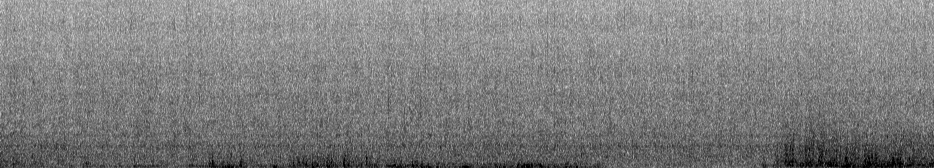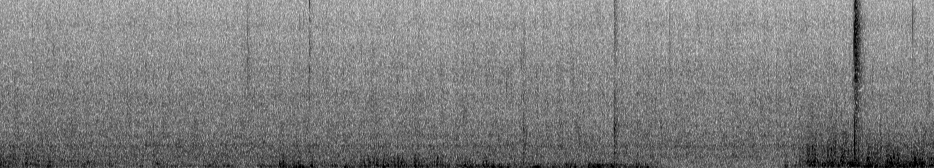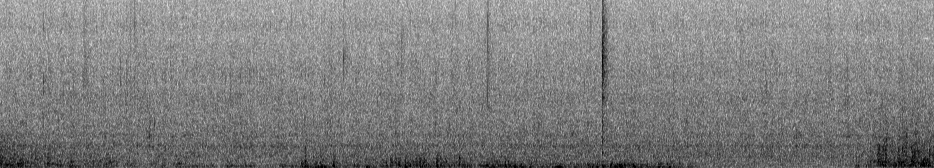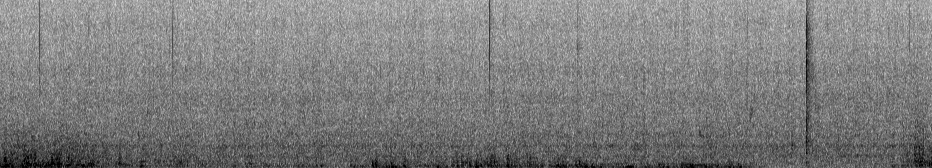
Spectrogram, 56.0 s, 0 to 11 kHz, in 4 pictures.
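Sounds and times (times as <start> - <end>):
steady rain: 0.0 - 56.0
rolls of thunder: 3.1 - 8.8, 11.6 - 15.4, 18.1 - 23.7, 25.9 - 30.0, 32.2 - 38.2, 40.8 - 45.2, 47.3 - 53.3, 55.4 - 56.0.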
